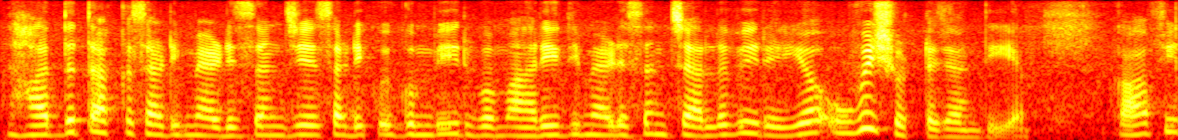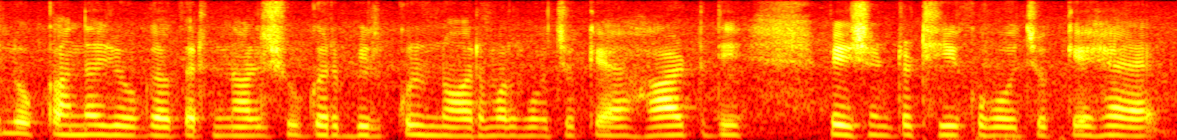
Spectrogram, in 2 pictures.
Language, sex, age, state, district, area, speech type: Punjabi, female, 45-60, Punjab, Bathinda, rural, spontaneous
